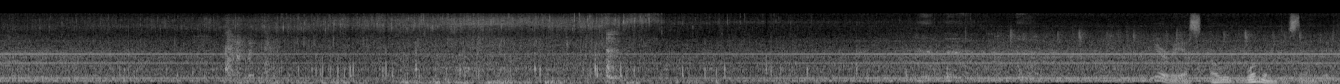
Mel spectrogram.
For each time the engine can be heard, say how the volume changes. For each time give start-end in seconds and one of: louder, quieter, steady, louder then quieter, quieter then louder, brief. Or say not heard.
0.0-13.3 quieter then louder.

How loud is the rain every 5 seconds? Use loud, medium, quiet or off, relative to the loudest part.
loud, loud, medium.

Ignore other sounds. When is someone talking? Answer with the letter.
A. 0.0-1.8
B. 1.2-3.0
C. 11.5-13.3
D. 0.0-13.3
C.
